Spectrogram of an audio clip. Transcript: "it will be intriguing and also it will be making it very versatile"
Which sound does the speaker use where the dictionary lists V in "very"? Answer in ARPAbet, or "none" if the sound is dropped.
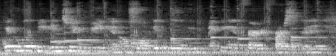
P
